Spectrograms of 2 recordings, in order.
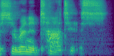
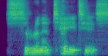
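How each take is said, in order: First: It is pronounced in a Latin-like way. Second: It is pronounced in an English-like way.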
